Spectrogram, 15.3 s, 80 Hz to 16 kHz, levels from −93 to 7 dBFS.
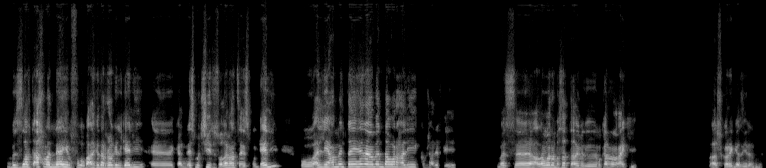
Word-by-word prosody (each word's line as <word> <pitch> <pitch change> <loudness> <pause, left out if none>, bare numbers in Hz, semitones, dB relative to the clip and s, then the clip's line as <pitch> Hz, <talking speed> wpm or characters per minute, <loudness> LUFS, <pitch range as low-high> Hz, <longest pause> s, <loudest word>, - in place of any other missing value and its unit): بالضبط 200 +3 0
أحمد 225 0 +3
نايم 230 0 +6
فوق. 190 0 -6
بعد 175 +2 +4
كده 200 +1 0
الراجل 200 -1 0
جا 195 +2 +4
لي، 210 +2 -6 0.2
آآ 130 0 -6
كان 135 +1 -3
اسمه 190 +1 -4
اتشيتوس 175 -5 -5
والله 185 +5 +5
ما 185 0 +1
هانسى 190 -3 -4
اسمه. 120 -7 -12
جا 195 +3 +7
لي، 305 +9 -4 0.4
وقال 155 +7 -1
لي: 225 - +1
"يا 215 - +4
عم 225 +3 -1
أنت 240 -1 -2
يا 240 0 +3
هنا 240 -2 +7
بندوّر 235 0 +1
عليك، 215 0 -4
ومش 195 - -29
عارف 390 - -9
إيه. 205 - -14 0.8
بس 185 -3 -8
على 90 - +2
العموم 185 +3 +2
أنا 205 -1 +1
انبسطت 190 +1 -6
أوي 180 - 0
من - - -11
المكالمة 150 +2 -6
معاكِ. - - -2 1.7
أشكُرِك 165 - -4
جزيلًا. 135 +8 -7
195 Hz, 165 wpm, -22 LUFS, 170-225 Hz, 1.7 s, جا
